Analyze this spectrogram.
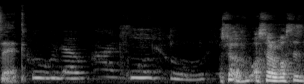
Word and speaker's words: Paulo Coelho: And therefore, I asked a Brazilian how to pronounce it. Paulo Coelho.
